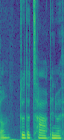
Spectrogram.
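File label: "taap" Welsh, spoken word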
